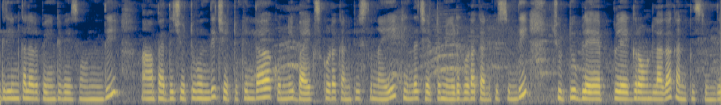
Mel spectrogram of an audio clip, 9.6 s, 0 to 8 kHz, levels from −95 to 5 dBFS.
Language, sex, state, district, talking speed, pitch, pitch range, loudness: Telugu, female, Andhra Pradesh, Srikakulam, 160 wpm, 195 Hz, 190-210 Hz, -16 LUFS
